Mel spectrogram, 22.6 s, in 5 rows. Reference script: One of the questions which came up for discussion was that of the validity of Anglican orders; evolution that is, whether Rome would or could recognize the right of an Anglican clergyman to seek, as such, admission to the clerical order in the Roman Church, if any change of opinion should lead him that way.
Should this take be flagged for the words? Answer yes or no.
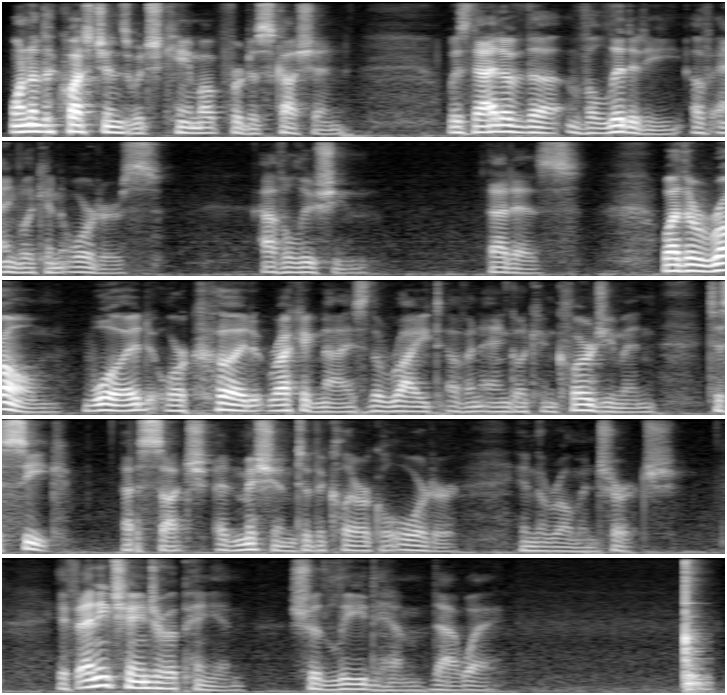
no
